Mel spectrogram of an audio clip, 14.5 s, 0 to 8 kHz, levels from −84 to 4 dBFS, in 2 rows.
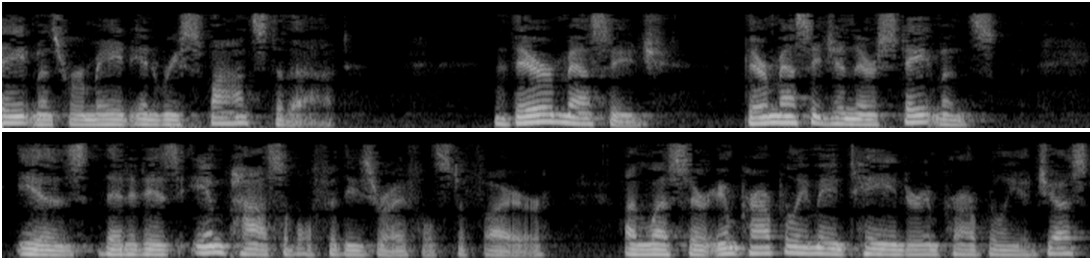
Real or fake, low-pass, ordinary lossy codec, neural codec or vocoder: real; 7.2 kHz; MP3, 24 kbps; none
